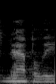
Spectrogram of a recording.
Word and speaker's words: Napoli: Now, in Italian, it's Napoli is how they pronounce it.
